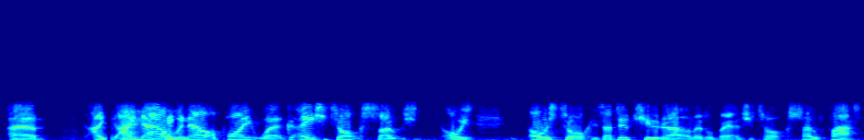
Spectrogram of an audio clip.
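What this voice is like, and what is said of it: Broad Yorkshire accent. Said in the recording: “I'm pretty much broad Yorkshire.”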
